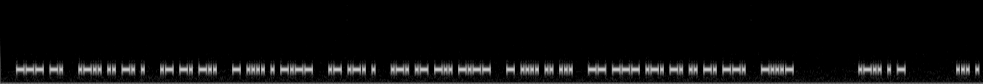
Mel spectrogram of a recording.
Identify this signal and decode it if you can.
Morse code, heard as a keyed tone, about 50 wpm, 700 Hz. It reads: ON LINE AND THEY ARE RADY THIS MORNING <BT> LET SE
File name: archived / CRSnet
